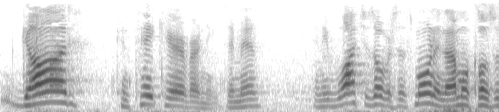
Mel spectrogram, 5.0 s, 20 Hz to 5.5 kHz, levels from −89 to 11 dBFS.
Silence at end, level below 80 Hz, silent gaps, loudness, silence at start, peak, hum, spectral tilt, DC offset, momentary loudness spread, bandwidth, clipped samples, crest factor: 0 s; -54 dBFS; none; -29 LUFS; 0.05 s; -10 dBFS; none; -9.5 dB/octave; under 0.1%; 24 LU; 5 kHz; under 0.1%; 22 dB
